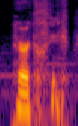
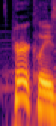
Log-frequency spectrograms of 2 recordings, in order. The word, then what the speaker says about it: Pericles: because hih Tusa is Pericles Pericles I'm using I'm using that Greek pronunciation from Assassin's Creed obviously Pericles is a city-state so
